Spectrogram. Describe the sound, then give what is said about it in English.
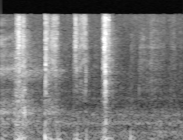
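Tarot cards being shuffled, a quick series of soft papery riffles and slaps in irregular bursts, with no one speaking. “i don't know if you guys pull tarot but i love a little tarot”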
